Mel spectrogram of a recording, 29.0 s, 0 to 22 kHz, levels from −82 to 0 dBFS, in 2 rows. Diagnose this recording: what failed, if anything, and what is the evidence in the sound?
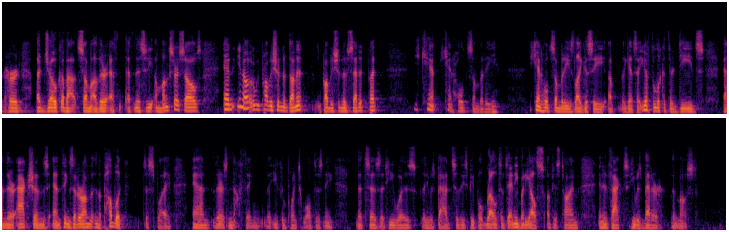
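The speech level drops abruptly by about 6 dB at 1.35–1.51 s, 5.07–5.39 s and 8.91–9.80 s. The waveform envelope steps down and back, and the spectrogram dims evenly up to its 7.6 kHz Speex ceiling. This is likely one channel dropping out, halving the mono sum.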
